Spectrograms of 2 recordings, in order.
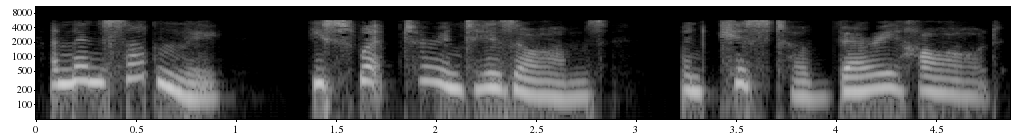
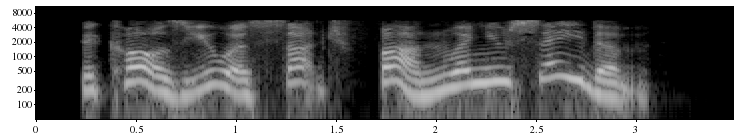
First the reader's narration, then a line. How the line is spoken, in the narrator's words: he answered, laughing still more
